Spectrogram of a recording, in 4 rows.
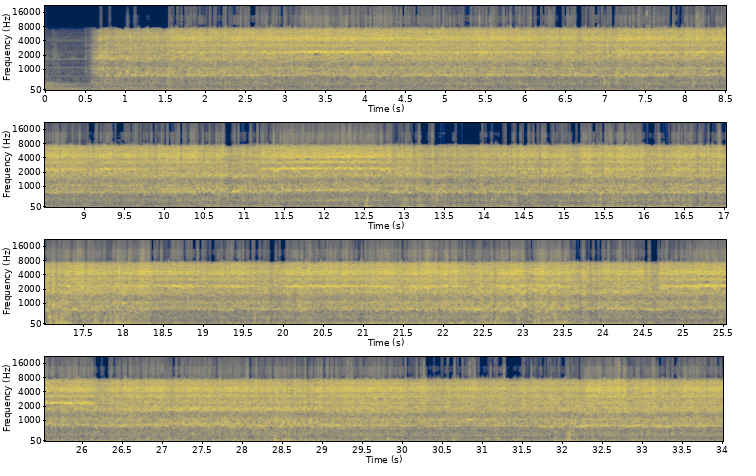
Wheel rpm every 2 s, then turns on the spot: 120, 200, 200, 200, 190, 190, 200, 200, 190, 190, 200, 200, 200, 190, 190, 200, 200.
none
